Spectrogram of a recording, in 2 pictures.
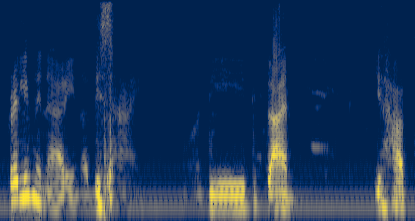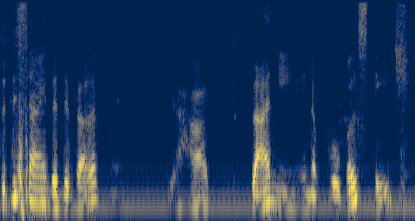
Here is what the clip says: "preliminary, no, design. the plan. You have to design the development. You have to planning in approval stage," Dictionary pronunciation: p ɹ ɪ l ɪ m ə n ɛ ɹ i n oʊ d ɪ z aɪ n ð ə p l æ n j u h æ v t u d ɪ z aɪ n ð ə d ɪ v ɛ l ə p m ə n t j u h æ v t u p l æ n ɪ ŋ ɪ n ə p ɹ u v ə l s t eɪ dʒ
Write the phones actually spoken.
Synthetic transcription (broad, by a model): p ɹ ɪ l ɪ m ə n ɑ ɹ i n oʊ d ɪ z aɪ n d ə p l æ n j u h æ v t u d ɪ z aɪ n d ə d ɪ v ɛ l ə p m ə n t j u h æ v t u p l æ n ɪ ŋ ɪ n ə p u b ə l s t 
